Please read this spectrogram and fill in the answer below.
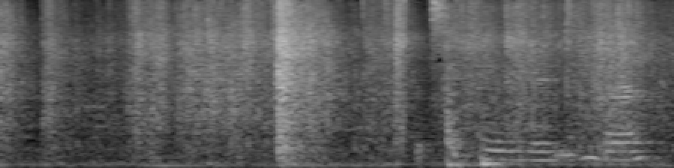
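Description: Plastic packaging rustling and crinkling as a courier bag is opened and a plastic bag pulled out of it, with two sharp crackles about two and three seconds in. A brief voice comes in near the end.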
